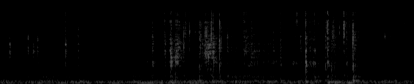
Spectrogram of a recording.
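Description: A metal blade scrapes the glossy purple coating off a solid, striped soap bar held in the hand, peeling it away in curls. The sound is a quiet, dense run of crisp, bright scratching and crunching bursts that swell and fade with each stroke.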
